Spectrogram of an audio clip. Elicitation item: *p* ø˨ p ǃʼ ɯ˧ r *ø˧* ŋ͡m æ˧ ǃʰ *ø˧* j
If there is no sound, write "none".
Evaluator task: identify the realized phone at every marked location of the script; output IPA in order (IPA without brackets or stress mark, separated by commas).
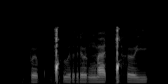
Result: p, ø˧, ø˧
